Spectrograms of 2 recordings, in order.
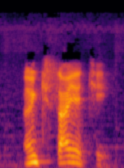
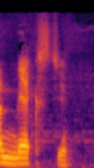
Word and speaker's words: Anxiety: Como é que é a pronúncia? Separation? – Anxiety. – Cara, eu falava next. Eu falava. Eu falava next porque eu não conseguia ler aquela palavra.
